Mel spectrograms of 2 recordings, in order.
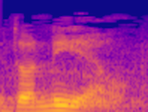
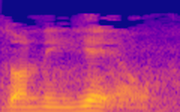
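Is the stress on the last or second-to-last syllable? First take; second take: second-to-last; last. First: The stress is on the second-to-last syllable. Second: The stress is on the last syllable. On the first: The speaker calls it wrong. "It's incorrect to say Daniel" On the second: The speaker calls it right. "Milara is Daniel, with the accent on the last syllable"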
